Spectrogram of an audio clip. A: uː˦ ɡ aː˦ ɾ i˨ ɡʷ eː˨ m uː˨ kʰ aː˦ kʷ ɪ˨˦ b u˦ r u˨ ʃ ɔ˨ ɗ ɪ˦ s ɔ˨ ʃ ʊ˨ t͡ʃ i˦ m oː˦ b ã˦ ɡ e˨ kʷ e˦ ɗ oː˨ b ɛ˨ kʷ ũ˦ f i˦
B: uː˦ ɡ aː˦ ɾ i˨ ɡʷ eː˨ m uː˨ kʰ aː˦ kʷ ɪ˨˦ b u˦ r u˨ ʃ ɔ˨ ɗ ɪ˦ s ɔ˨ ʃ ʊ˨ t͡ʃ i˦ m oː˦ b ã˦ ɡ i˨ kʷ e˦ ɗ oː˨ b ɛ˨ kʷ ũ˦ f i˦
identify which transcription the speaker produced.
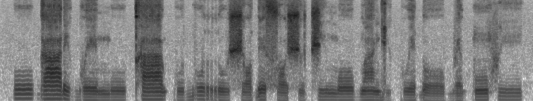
B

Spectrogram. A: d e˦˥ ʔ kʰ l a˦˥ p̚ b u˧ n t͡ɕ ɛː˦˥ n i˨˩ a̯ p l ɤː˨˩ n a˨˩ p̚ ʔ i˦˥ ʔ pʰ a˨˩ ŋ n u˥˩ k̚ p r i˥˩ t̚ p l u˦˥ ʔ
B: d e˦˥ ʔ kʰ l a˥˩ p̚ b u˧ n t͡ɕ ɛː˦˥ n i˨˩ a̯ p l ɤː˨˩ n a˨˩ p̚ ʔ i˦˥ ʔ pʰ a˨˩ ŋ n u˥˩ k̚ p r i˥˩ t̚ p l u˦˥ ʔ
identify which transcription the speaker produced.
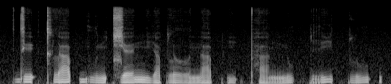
A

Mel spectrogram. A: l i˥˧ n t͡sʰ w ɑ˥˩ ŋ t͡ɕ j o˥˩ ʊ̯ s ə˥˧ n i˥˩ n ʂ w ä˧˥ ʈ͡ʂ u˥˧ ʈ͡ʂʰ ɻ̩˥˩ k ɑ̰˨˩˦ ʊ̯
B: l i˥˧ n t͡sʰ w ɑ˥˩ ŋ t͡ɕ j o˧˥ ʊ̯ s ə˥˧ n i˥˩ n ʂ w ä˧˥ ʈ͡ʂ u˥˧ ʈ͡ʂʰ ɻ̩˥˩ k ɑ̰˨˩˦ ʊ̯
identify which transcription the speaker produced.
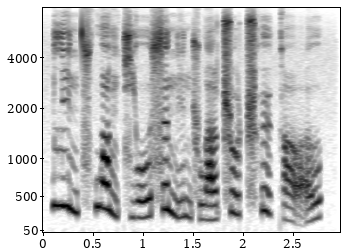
B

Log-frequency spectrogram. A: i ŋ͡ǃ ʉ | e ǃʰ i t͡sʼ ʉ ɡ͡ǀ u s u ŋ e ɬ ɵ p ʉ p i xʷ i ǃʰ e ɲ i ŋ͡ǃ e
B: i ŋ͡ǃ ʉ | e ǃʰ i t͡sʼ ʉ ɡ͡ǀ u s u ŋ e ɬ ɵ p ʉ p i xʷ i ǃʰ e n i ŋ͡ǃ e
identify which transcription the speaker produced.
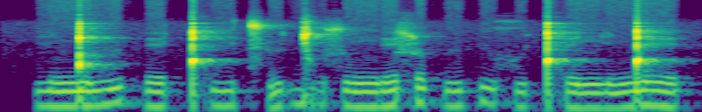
A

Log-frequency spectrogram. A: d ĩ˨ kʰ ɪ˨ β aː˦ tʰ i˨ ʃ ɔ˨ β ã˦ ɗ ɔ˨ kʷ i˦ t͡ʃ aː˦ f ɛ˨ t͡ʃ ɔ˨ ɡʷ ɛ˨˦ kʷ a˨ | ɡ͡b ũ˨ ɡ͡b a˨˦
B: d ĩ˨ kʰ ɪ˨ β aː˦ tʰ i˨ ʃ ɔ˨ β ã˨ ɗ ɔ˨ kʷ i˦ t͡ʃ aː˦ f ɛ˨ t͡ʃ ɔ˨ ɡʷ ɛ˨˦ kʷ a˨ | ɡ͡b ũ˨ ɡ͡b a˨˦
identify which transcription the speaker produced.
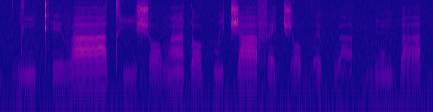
A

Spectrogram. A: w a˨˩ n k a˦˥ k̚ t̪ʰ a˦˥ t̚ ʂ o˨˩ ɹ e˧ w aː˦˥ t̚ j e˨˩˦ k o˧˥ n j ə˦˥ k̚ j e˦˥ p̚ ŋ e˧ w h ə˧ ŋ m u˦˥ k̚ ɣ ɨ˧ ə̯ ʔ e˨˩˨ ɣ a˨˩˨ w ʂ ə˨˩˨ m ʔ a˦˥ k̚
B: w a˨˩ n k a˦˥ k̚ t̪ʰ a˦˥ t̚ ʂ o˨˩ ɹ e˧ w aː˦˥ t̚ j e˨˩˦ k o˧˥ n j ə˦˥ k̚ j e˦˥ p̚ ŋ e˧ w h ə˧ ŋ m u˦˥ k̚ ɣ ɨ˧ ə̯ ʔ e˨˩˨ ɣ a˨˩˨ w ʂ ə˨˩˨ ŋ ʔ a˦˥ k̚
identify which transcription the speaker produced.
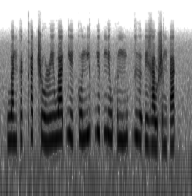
B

